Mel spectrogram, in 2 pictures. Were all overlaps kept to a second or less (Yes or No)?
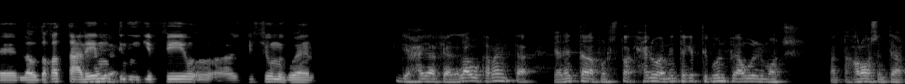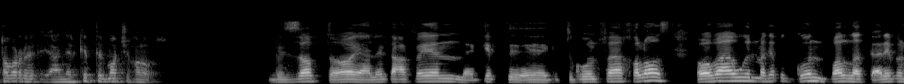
Yes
